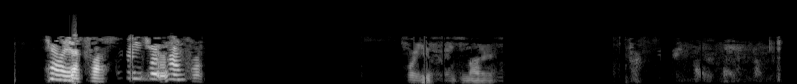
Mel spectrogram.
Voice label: Phx PD Dispatch, scanner; A05 500 Central City Prec; C- Chandler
